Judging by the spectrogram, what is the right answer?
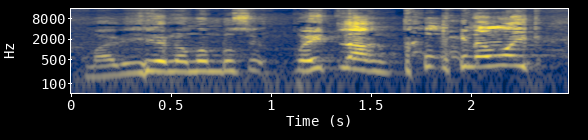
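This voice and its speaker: A man's voice: extremely high pitch, expressive, fairly quick. A man playing an exasperated customer in a comedy skit, accusing the vendor and swearing casually.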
